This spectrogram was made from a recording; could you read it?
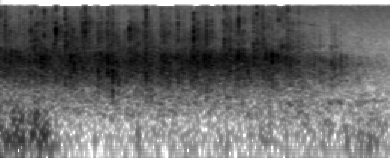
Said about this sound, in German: Ich freue mich auf Fragen. Dein Applaus. Vielen Dank.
